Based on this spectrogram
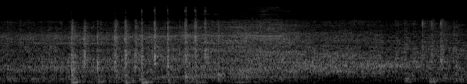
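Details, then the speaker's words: Hornby J36 model locomotive, previously screeching, after adding gear oil mixed with white grease to the worm gear: quiet small motor with soft irregular track clicking and no screech or squeal; runs smoothly after lubrication. "so yeah that seems to fix the problem just uh the gears needed lubricating that was all"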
